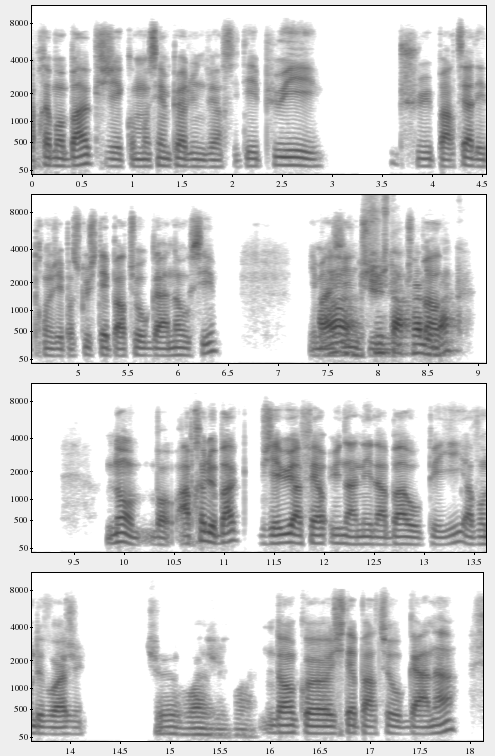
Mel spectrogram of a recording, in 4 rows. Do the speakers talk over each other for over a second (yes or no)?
yes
